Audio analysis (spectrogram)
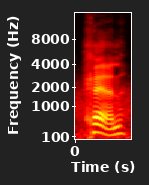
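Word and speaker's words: הֵן: There's hen, just like a chicken hen, H-E-N, and then there's hineh, H-I-N-N-E-H, I believe is how it's spelled, hineh.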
